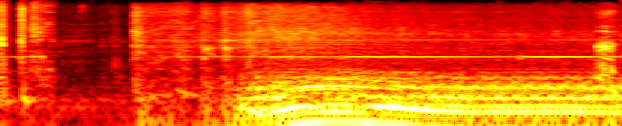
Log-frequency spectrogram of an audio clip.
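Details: Jeep Liberty after the factory muffler was deleted and a used muffler temporarily installed, still leaking a little: cranks, catches and settles into a steady, even idle with a deep, normal exhaust rumble.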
